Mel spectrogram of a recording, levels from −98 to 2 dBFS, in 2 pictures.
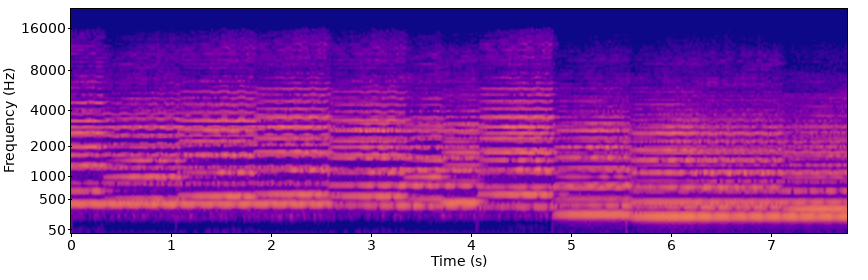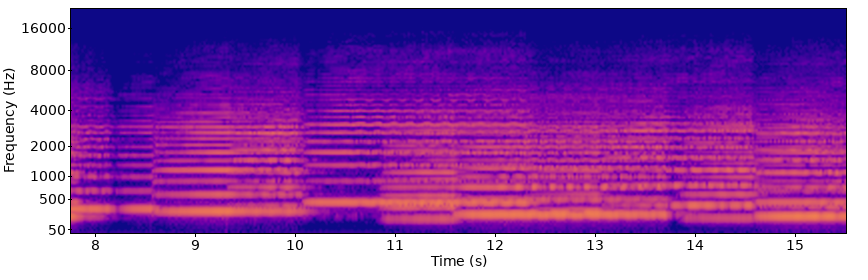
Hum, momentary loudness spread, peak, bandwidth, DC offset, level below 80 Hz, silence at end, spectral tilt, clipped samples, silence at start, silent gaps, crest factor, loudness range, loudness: none; 5 LU; -22 dBFS; 15.5 kHz; under 0.1%; under -90 dBFS; 0 s; -3.5 dB/octave; under 0.1%; 0 s; none; 14 dB; 2 LU; -35 LUFS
